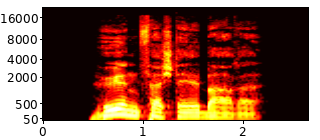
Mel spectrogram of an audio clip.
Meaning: inflection of höhenverstellbar: 1. strong/mixed nominative/accusative feminine singular 2. strong nominative/accusative plural 3. weak nominative all-gender singular
- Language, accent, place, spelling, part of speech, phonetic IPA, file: German, Germany, Berlin, höhenverstellbare, adjective, [ˈhøːənfɛɐ̯ˌʃtɛlbaːʁə], De-höhenverstellbare.ogg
